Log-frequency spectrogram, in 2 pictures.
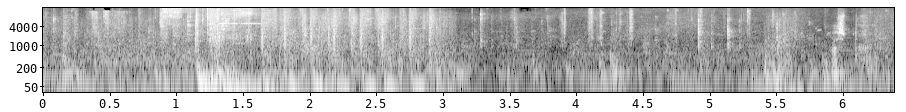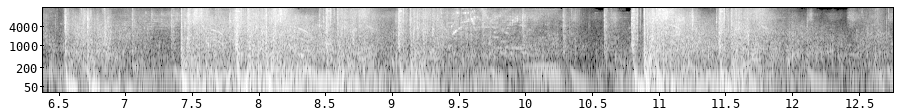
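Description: Game gunshots and building clatter sound in quick bursts.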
